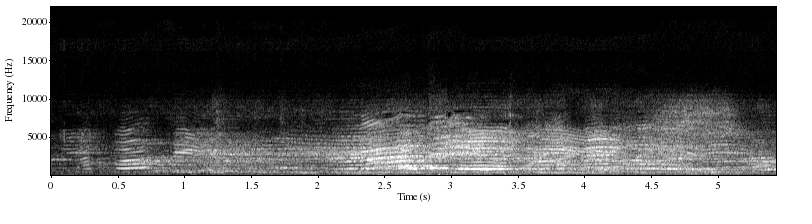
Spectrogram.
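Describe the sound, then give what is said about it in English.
A crowd of children in a gym in Kotzebue bursts into excited shouts and squeals as a Furby, the year 2000's most popular toy, is pulled from a time capsule, many high voices overlapping, swelling louder midway before settling into a steady, noisy clamor. “but it's the year 2000's most popular toy that receives a huge reaction from the crowd.”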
